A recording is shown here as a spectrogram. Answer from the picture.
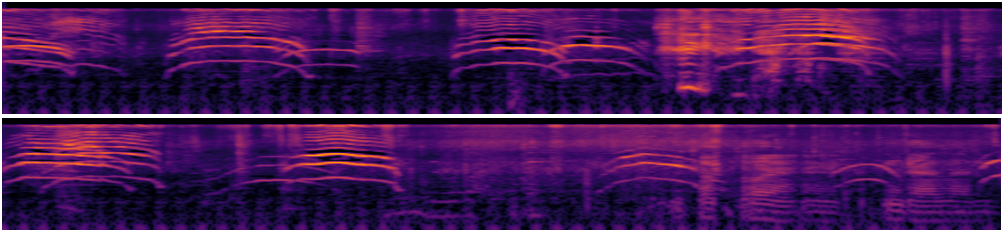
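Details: Domestic kittens mewing for their mother to feed them, high arched cries in spaced bursts, a woman's voice briefly calling in between, low hum in the background.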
